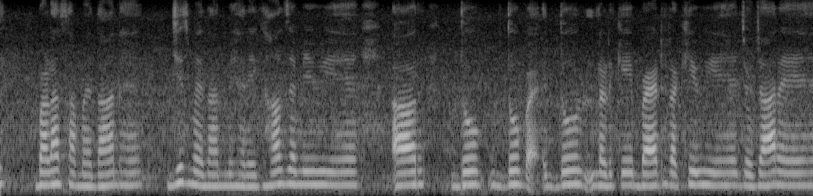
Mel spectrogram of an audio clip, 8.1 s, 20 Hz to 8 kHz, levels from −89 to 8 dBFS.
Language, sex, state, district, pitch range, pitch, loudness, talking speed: Hindi, female, Bihar, Gaya, 180-200 Hz, 190 Hz, -25 LUFS, 190 wpm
